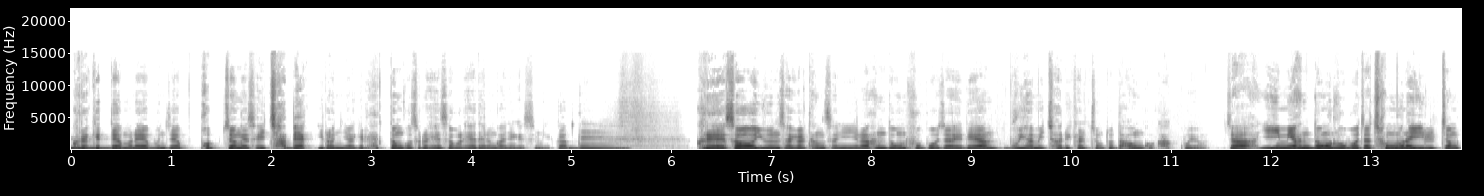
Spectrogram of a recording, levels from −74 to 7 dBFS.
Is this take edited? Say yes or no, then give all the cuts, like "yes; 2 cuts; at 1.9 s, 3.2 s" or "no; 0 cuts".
yes; 1 cut; at 11.4 s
